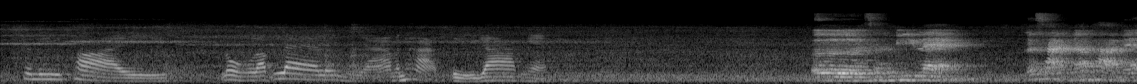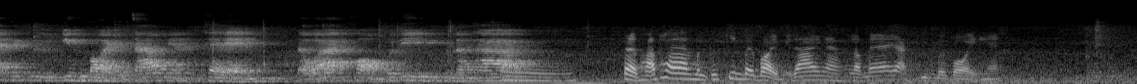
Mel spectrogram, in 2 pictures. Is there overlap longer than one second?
No

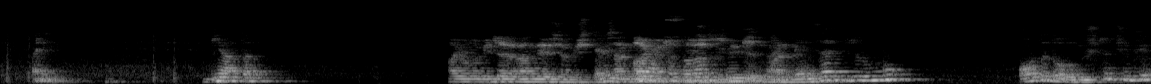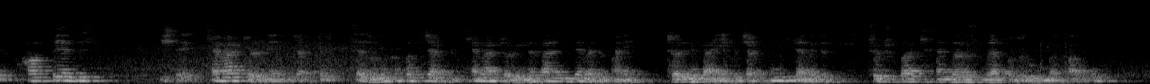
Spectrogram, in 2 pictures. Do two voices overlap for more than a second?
Yes, from 5.9 s

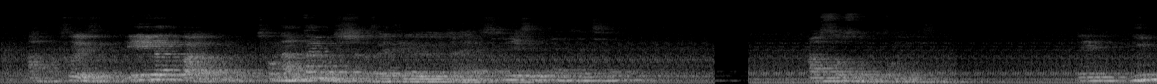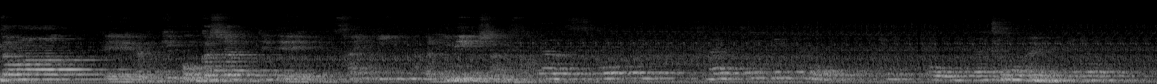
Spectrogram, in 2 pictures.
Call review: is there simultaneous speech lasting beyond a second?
Yes, from 3.7 s

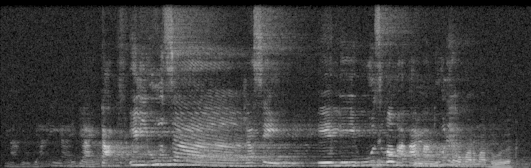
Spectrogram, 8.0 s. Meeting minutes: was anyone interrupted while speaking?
Yes, from 5.6 s

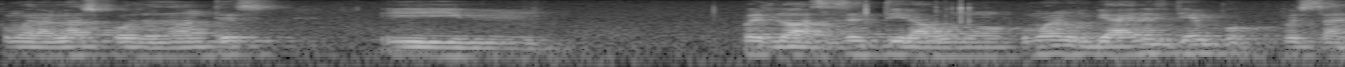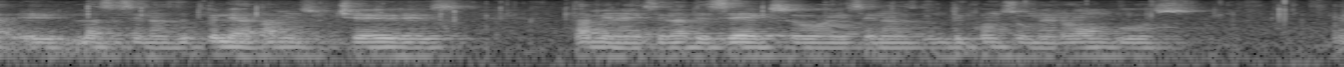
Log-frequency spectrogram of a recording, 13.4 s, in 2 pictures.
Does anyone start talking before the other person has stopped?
No

